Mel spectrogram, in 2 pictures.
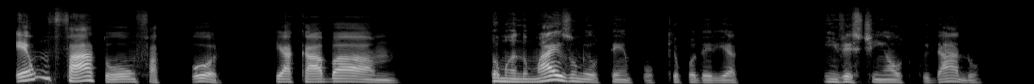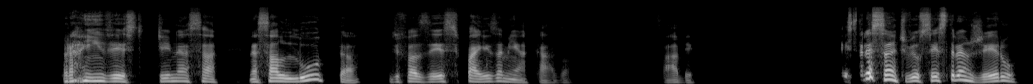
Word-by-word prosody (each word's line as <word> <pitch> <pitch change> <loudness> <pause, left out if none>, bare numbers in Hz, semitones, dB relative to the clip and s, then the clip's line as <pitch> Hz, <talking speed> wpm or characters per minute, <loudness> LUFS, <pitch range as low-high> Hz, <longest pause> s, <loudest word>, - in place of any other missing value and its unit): é 180 +5 +8
um 295 +3 -2
fato 160 - +6
ou 120 +2 -1
um - - -9
fator - - -4 0.5
que 135 - -1
acaba 130 -1 +2 1.2
tomando 135 -5 -1
mais 180 +6 +5
o 150 - -3
meu 115 -4 -4
tempo 100 -5 -10
que - - -14
eu - - -13
poderia 100 -2 -7 0.8
investir 120 -2 -4
em 110 - -6
autocuidado 100 -1 -7 1.1
Para 145 +2 0
reinvestir 145 -3 -1
nessa 140 -5 -5 0.3
nessa 135 +5 +1
luta 145 - 0 0.3
de 125 +2 -11
fazer 125 -3 -2
esse 135 0 -3
país 135 +1 -2
a 155 - -3
minha 110 -8 -8
casa, 85 -1 -18 0.8
sabe? - - -16 1.5
É - - -13
estressante, 215 - +4
viu? 170 - +3
Ser 180 - 0
estrangeiro, 165 - +1
130 Hz, 105 wpm, -24 LUFS, 110-150 Hz, 1.5 s, é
